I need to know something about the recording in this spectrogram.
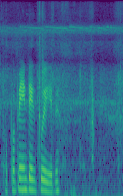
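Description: A woman's voice speaking briefly for about a second, over a steady high-pitched hiss.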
